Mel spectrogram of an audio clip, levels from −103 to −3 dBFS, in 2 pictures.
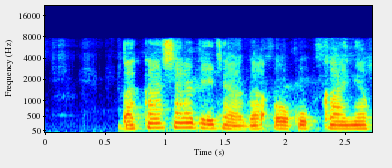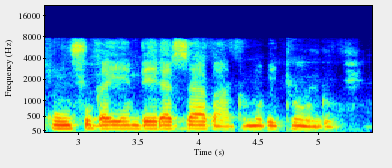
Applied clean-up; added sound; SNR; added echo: neural separator model SepFormer DNS4.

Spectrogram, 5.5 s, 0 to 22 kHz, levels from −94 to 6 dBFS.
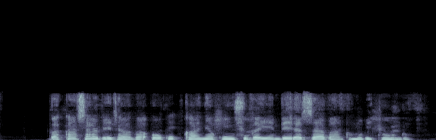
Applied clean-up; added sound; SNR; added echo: neural mask model DeepFilterNet 3.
